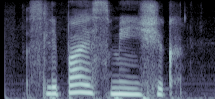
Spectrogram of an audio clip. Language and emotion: Russian, neutral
